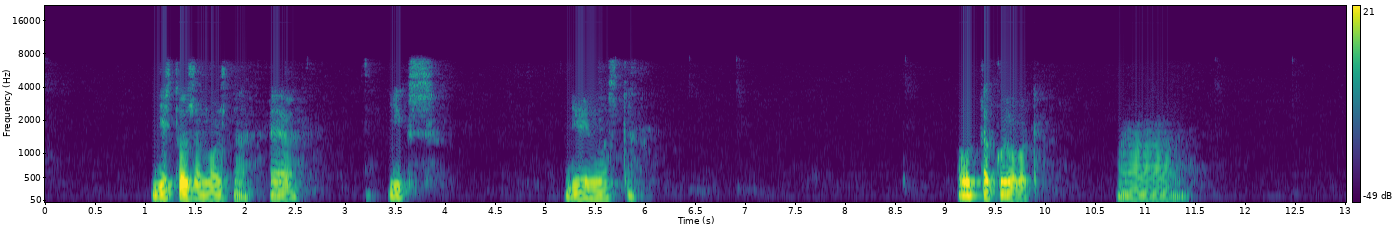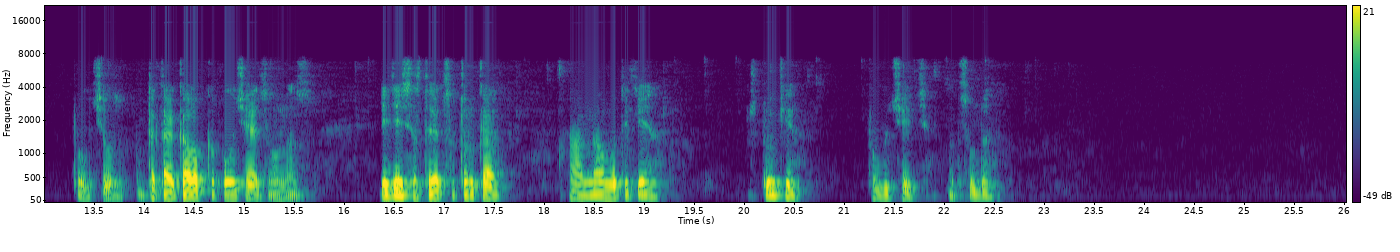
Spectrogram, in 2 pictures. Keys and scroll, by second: 18.0 Tab.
